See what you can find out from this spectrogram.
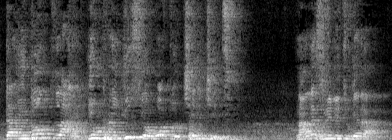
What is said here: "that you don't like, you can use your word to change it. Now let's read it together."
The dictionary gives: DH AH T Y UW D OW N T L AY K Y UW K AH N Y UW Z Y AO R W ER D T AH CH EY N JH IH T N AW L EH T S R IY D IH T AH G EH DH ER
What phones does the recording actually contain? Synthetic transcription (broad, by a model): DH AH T Y UW D OW N T L AY Y UW K AH N Y UW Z Y AO W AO T AH CH EY N JH IH T N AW L EH T S R IY D IH T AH G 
